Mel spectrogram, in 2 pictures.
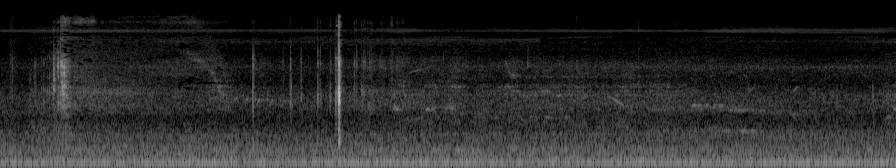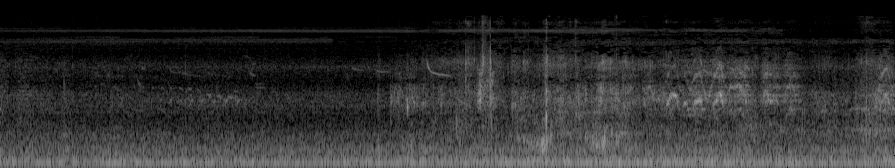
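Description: Quiet open-air ambience with a steady low hum, a single sharp click about two and a half seconds in, and birds starting to call near the end, in a duck-like chatter.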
